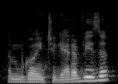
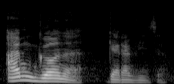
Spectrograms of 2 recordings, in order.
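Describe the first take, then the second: First: Going to is said as two full words. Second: Going to is reduced to one short word.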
